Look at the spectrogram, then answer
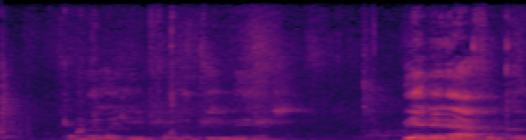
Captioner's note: speaks in foreign language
